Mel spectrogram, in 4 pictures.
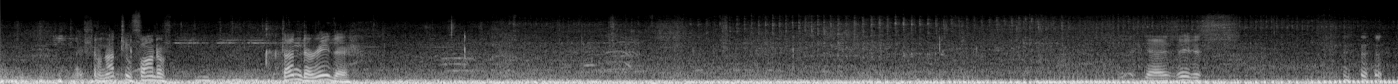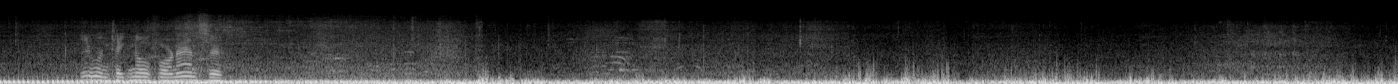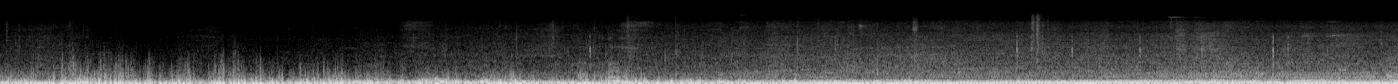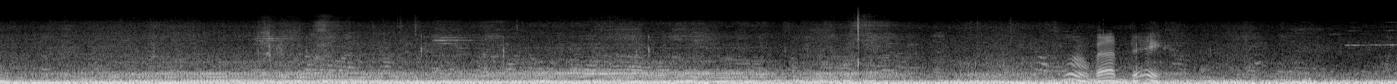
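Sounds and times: wind on microphone: 0:00.0 - 0:11.1, 0:16.3 - 0:55.9
low rumble of traffic: 0:00.0 - 0:55.9
indistinct voices: 0:39.0 - 0:55.3.

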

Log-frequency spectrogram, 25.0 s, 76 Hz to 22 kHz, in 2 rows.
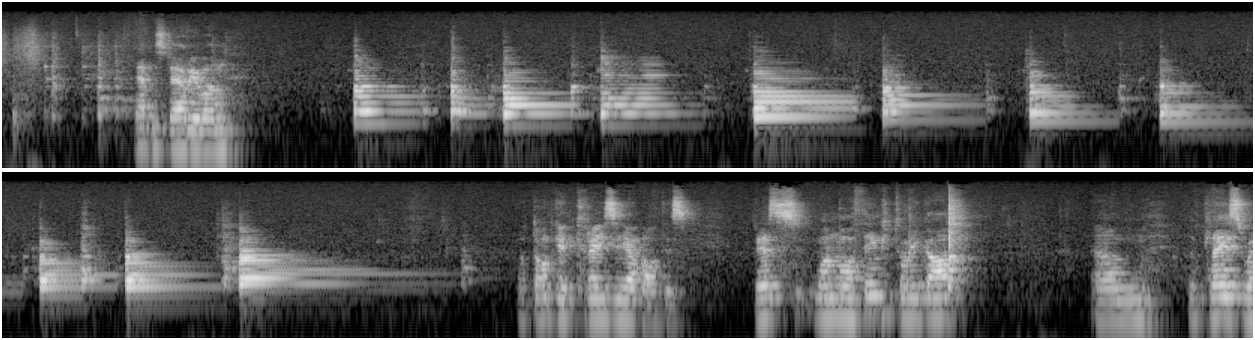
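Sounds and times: plucked lute notes: 0:00.4 - 0:02.3, 0:03.4 - 0:17.7.

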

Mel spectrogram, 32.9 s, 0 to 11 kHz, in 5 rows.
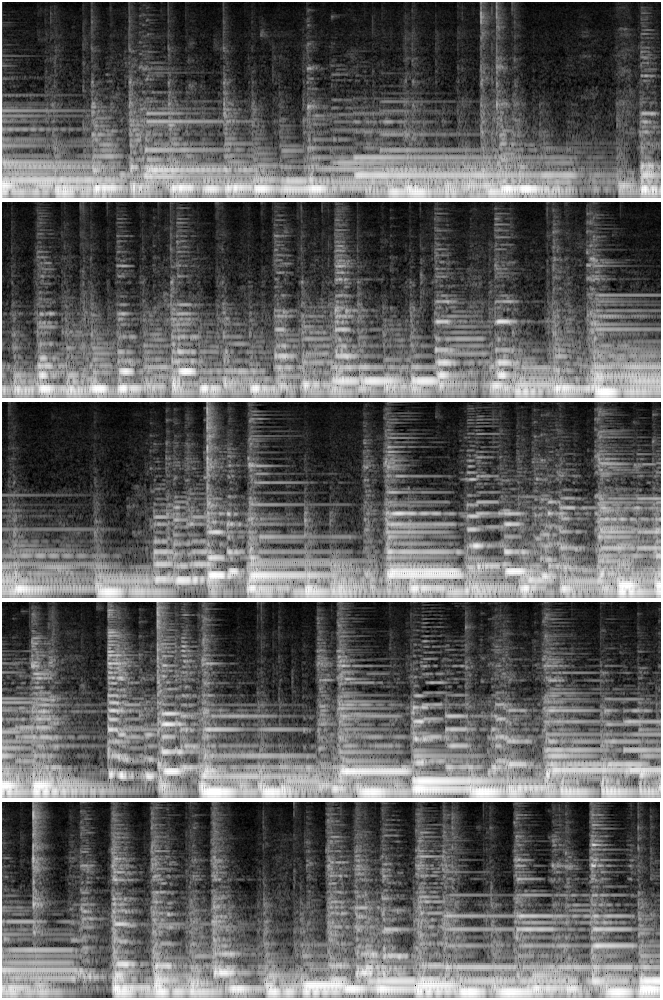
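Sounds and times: amplified jazz guitar: 0:00.0 - 0:32.9
plucked upright double bass: 0:00.0 - 0:32.9.

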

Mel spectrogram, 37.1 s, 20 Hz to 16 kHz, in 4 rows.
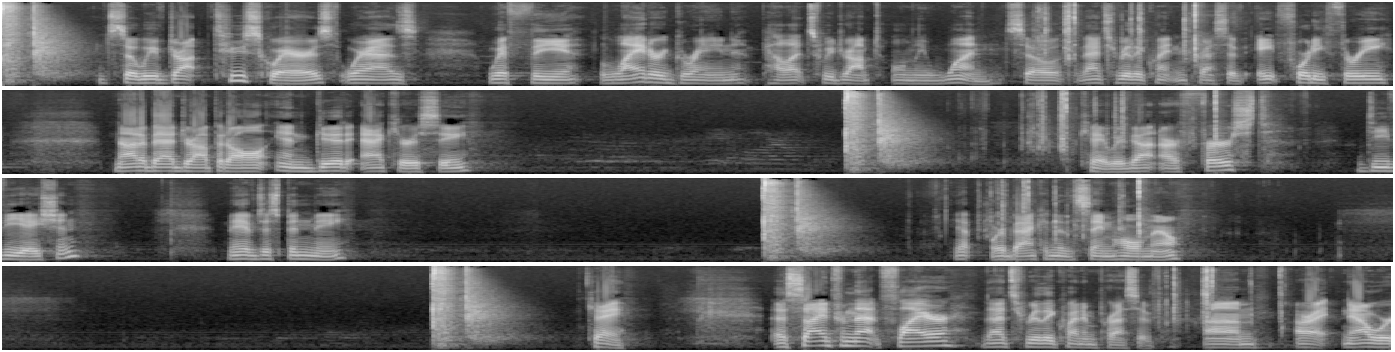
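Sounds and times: air rifle shot: 0:00.0 - 0:00.6, 0:14.9 - 0:15.6, 0:23.6 - 0:24.4, 0:30.7 - 0:31.4.

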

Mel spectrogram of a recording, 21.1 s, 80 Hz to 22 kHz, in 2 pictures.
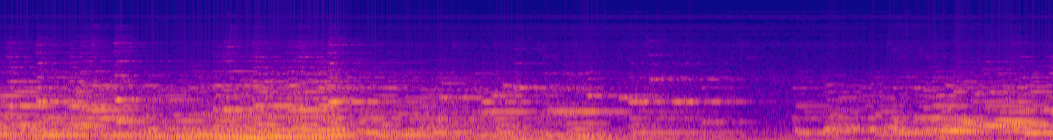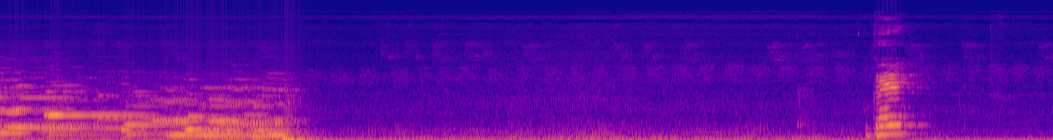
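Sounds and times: piano music from a record: 0:00.0 - 0:14.2.

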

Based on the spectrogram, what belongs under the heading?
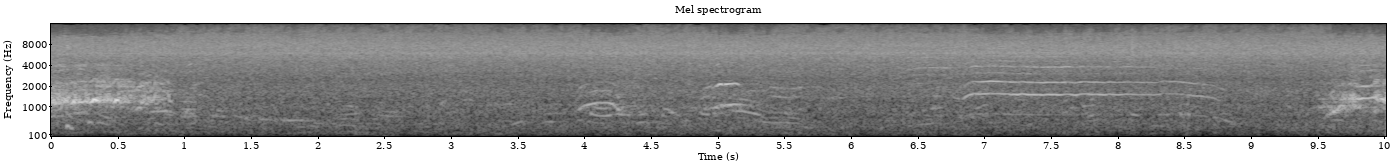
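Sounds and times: waterfall rushing over rocks: 0:00.0 - 0:10.0.

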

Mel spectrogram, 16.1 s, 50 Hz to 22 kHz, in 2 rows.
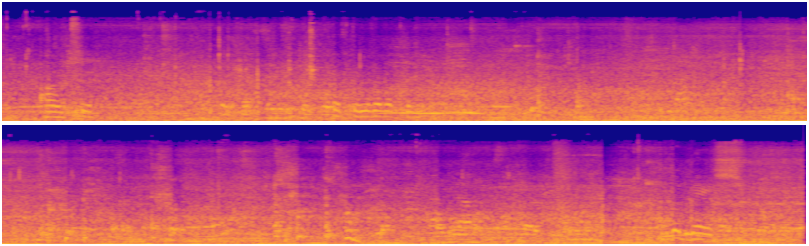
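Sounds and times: woman speaking: 0:00.3 - 0:01.1, 0:02.2 - 0:04.8, 0:14.6 - 0:15.6.

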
